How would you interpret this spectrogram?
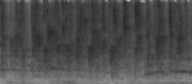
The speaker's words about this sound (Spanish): Muchas gracias por la invitación, gracias a todos, fueron un público magnífico. Aplauso para ustedes, por favor, gracias.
